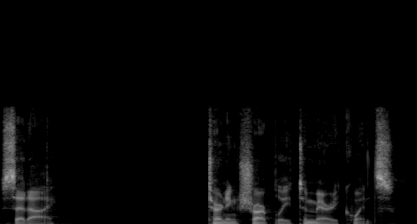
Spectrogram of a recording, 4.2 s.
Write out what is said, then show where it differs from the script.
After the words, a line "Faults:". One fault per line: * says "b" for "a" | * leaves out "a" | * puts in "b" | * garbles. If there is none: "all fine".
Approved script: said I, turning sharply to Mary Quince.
said I, turning sharply to Mary Quince.
Faults:
all fine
